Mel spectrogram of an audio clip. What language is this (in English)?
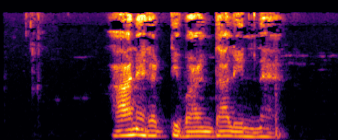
Tamil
